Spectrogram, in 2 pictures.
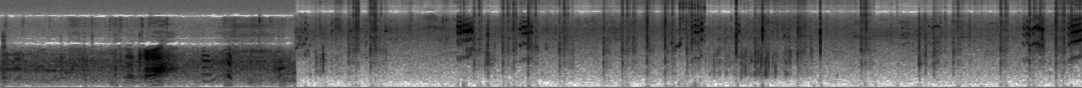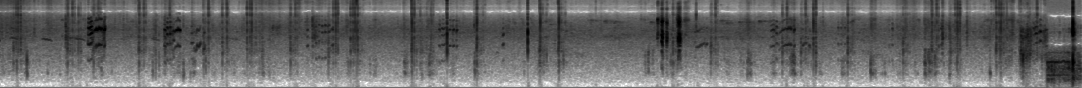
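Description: A chicken foraging in dry pine straw and loose dug-up soil: faint, scattered rustles and sharp little ticks of scratching and pecking.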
